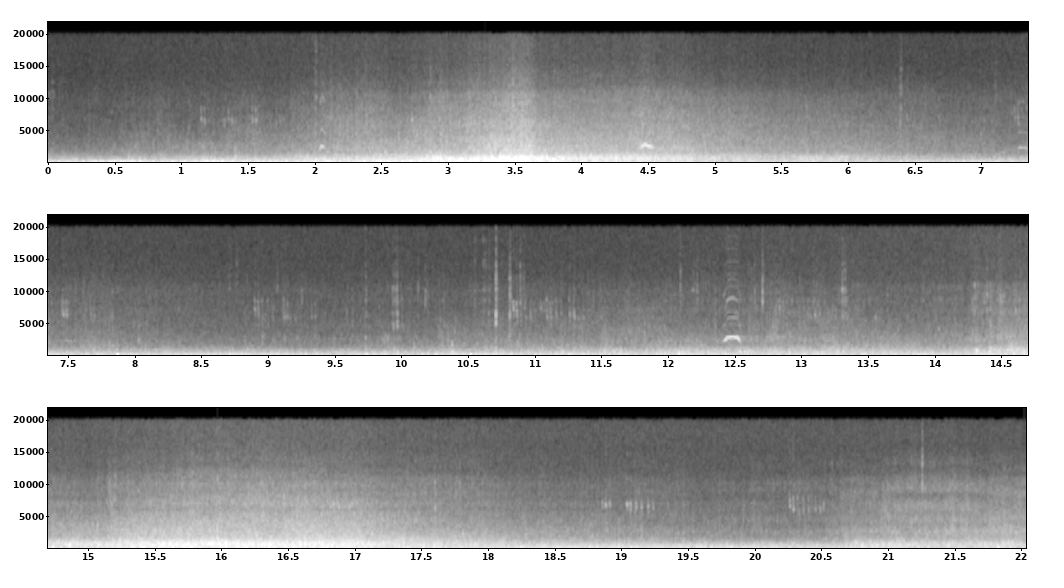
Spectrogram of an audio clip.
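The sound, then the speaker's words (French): Sea waves beside a coastal path: a steady rushing wash of surf with two gentle swells in loudness, one early and one later, and no voices. “La mer.”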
